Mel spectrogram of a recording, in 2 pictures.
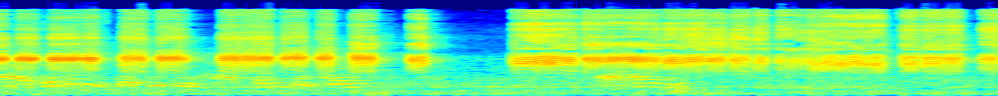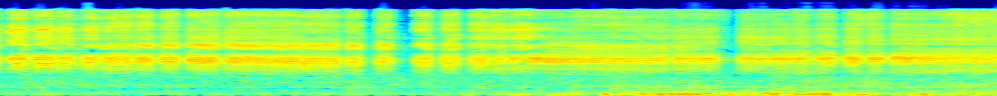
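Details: Male cicada singing: a loud, unbroken harsh buzz fills the upper range for the whole stretch, cut by brief dropouts and sharp clicks, with a thin whistled tone in the first two seconds.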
